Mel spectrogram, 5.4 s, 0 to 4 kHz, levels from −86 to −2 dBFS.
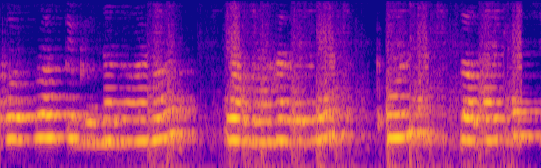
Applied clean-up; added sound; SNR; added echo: neural separator model SepFormer DNS4.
